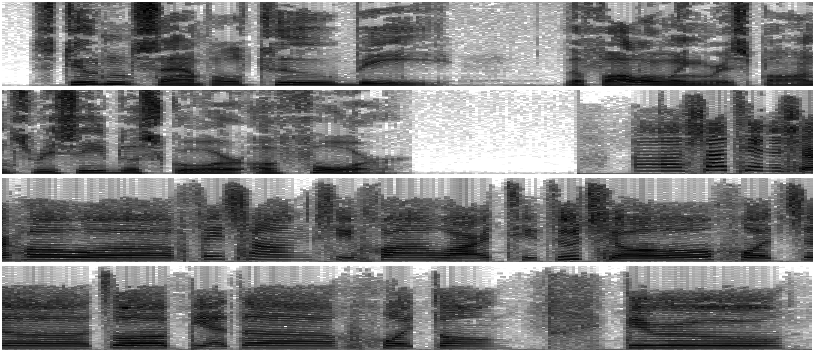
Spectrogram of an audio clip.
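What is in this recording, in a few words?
chinese conversation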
